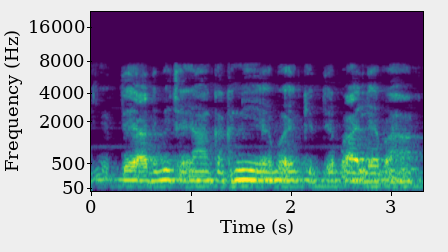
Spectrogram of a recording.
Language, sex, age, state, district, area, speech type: Maithili, male, 30-45, Bihar, Samastipur, rural, spontaneous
